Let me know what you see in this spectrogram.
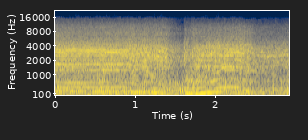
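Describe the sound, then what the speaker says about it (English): A chainsaw in Dead by Daylight revs with a buzzing, rising and falling engine whine that sweeps up and down in pitch, loud and near throughout. "Oh, get this chainsaw"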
